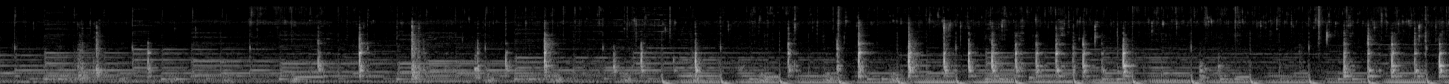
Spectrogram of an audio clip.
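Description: Butter melting and sizzling in a frying pan while a wooden spoon stirs and taps against the pan, over background music whose steady beat comes in about halfway through.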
